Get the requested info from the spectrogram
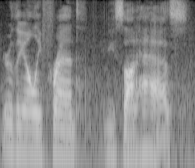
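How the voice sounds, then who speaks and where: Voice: medium pitch, steady tone, measured pace, fairly bright tone, slight background noise, lightly acted. A game player voicing a shy, polite schoolgirl from a visual novel, hesitant and apologetic. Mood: timid, polite.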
